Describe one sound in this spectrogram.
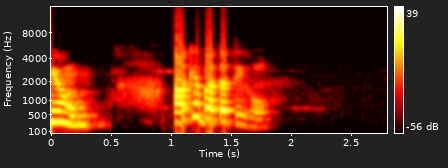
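A young woman answers calmly on a phone.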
